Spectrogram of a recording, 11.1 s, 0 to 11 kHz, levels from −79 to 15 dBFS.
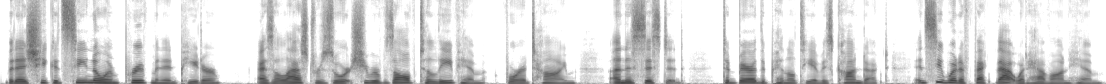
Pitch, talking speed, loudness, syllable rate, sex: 195 Hz, 205 wpm, -19 LUFS, 5.6 syllables/s, female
